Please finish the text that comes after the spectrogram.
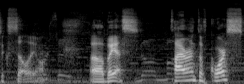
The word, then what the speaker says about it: Exelion: I said their name wrong last time. It's not Excelsior, it's Exelion.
